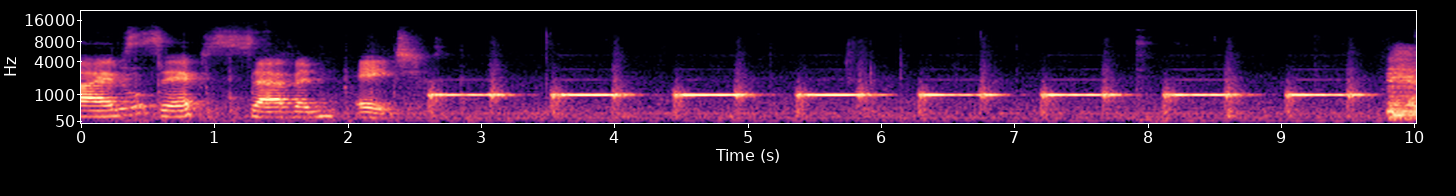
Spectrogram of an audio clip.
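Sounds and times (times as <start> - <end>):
high electronic beeps: 2.6 - 9.8.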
